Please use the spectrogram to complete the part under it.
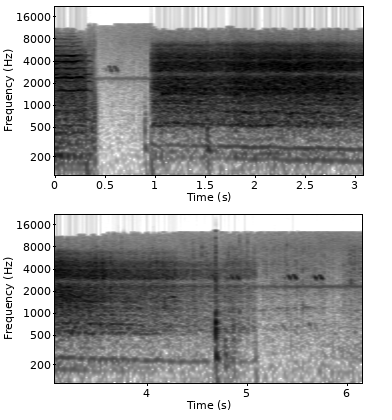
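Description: Smoke hisses loudly in a rushing burst that slowly fades.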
